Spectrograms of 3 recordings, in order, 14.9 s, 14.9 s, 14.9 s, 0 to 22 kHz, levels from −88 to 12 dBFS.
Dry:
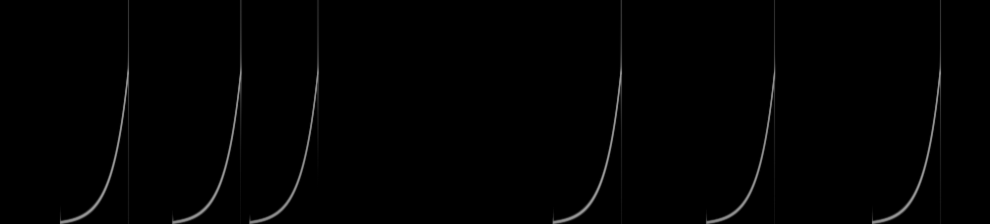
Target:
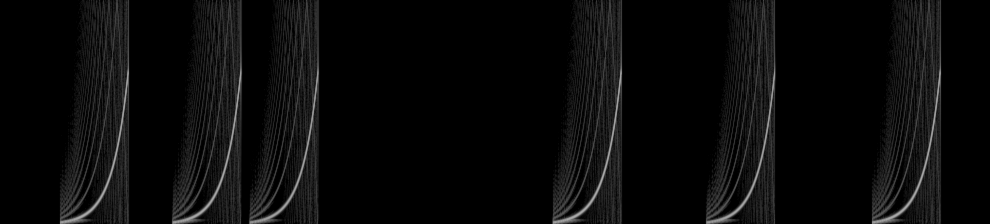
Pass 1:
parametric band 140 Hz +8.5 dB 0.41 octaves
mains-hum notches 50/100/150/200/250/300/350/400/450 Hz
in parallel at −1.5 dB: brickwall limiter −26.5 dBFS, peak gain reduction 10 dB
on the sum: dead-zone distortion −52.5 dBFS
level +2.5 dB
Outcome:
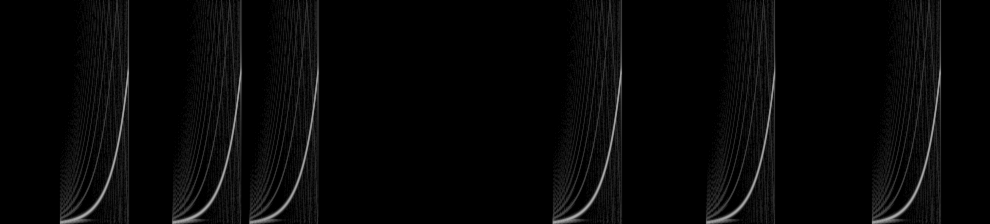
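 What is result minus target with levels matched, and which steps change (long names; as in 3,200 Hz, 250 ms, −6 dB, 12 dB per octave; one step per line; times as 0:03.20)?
dead-zone distortion: distortion −6 dB
change: dead-zone distortion −46.5 dBFS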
